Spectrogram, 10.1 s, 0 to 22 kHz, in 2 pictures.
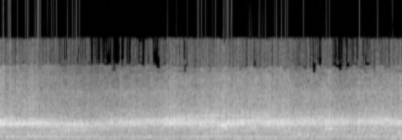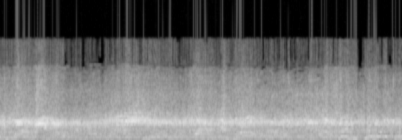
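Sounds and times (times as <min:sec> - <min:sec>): indistinct voices: 0:00.0 - 0:10.0
loud background noise: 0:00.0 - 0:10.0.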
